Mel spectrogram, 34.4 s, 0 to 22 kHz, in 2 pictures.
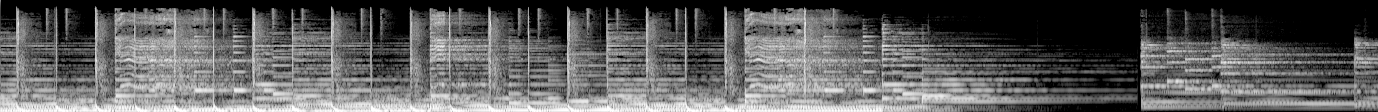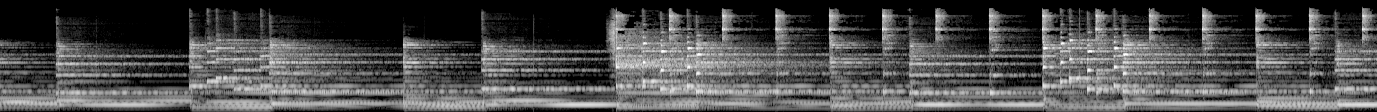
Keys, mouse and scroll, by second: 3.2 click, 7.5 click, 12.5 z, 12.8 click, 13.6-16.2 typing, 13.8 click, 14.3 click, 14.6 click, 15.6 click, 15.9 click, 19.7 click, 22.3 ctrl+shift+a, 25.5 j.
